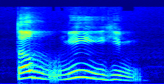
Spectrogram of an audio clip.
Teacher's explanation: Cara membacanya untuk menunjukkan ketebalan huruf ra itu adalah dengan sedikit memoncongkan bibir, ya, sedikit saja dengan memoncongkan bibir. · Pada kata tarmihim, ra sukun ini dibaca dengan cara tebal atau tafkhim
